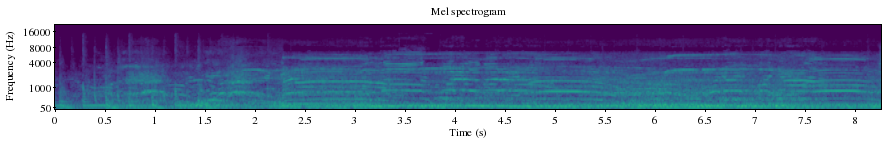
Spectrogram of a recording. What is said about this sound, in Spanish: El presidente del Ejecutivo en funciones se ha dado ese baño de masas, pero no ha podido evitar los abucheos de grupos de manifestantes en Málaga, que no mostraban mucho interés por recibirlo en casa.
